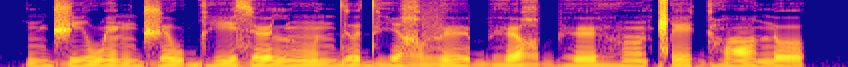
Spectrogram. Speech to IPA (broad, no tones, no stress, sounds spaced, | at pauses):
n d͡ʒ i w ẽ ŋ d͡ʒ ø w ɡʱ i z ø l ũ n d ɯ dʱ i ʁ v ø bʱ ø ʁ bʱ ø ɦ õ ǁ e ɡʱ ɑ̃ n o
